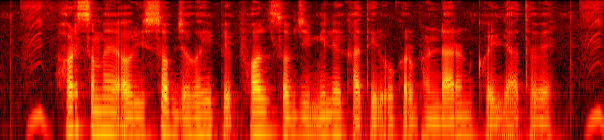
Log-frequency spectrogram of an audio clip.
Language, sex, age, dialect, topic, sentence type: Bhojpuri, male, 25-30, Northern, agriculture, statement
